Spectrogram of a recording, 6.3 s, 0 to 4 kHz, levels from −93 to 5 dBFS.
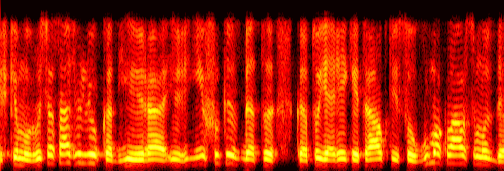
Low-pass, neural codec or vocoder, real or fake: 3.6 kHz; codec, 24 kHz, 3.1 kbps, DualCodec; fake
